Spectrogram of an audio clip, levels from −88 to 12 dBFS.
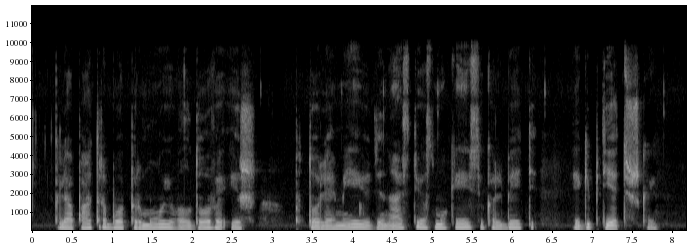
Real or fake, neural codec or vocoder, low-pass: real; none; 9.9 kHz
